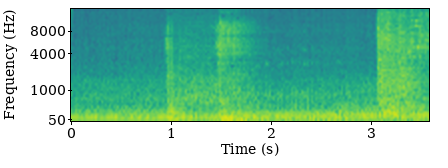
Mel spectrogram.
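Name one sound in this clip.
A car engine starts and revs.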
